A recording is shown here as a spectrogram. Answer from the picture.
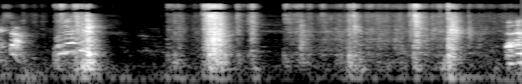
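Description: Indistinct talk, with a few short knocks and rustles in between.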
